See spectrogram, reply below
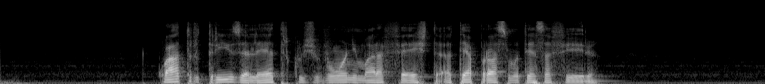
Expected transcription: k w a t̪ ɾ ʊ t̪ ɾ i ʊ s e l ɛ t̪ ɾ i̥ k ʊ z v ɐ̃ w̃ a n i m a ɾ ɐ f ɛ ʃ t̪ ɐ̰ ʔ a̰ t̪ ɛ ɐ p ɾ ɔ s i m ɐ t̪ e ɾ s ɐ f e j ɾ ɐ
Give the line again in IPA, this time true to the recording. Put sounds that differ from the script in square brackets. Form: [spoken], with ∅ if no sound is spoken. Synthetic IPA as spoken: k w a t̪ ɾ ʊ t̪ ɾ i ʊ [z] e l ɛ t̪ ɾ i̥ k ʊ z v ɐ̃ w̃ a n i m a ɾ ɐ f ɛ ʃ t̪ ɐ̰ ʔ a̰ t̪ ɛ ɐ p ɾ ɔ s i m ɐ t̪ e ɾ s ɐ f e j ɾ ɐ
